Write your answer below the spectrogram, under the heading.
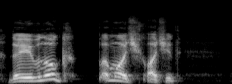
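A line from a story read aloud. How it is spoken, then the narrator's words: Laughing. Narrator (Russian): Рассмеялся Мария Матвеевна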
